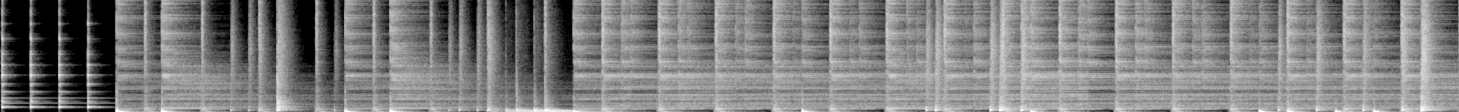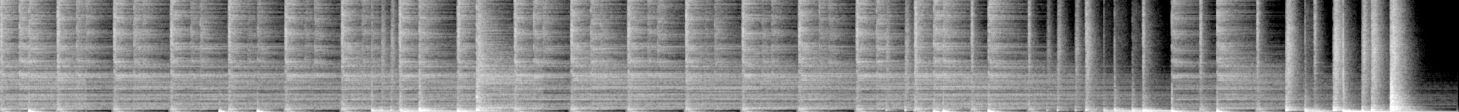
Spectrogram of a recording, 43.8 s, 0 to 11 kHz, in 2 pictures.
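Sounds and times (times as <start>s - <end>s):
jazzy beat: 1.8s - 9.2s, 18.9s - 23.0s, 25.2s - 26.2s, 27.4s - 29.7s, 35.2s - 43.7s
drums: 1.8s - 43.7s.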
